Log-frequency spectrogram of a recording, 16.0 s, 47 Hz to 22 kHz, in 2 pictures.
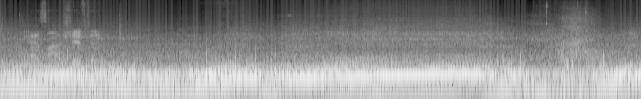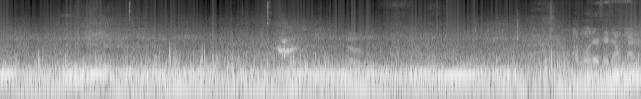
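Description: A car engine in an LS-swapped S10 revs up and down repeatedly while the transmission fails to shift. The near, loud engine rises and falls in wavering pitch under ongoing talk.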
